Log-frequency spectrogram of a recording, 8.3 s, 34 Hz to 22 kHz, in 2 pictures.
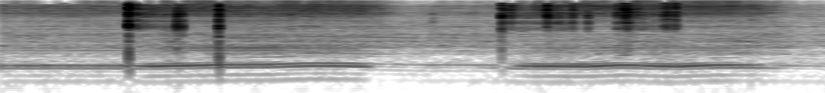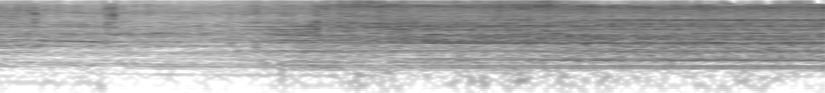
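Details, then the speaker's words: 2,000-watt generator on non-ethanol fuel powering a Bestarc flux-core MIG welder at 70 amps. Steady hum, sharp crackles as the arc strikes, then the engine note sags and dies away: the welder instantly overloads the generator. "Wow, that instantly overloaded this generator."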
